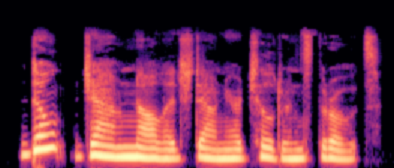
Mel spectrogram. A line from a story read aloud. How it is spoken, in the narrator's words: she said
